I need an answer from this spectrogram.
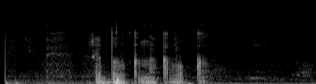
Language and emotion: Russian, neutral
